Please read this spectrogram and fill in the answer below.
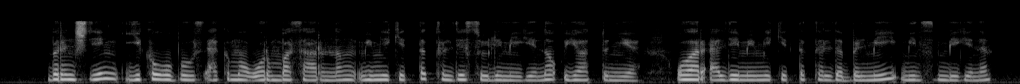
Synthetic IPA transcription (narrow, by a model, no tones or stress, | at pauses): bɪɾɪnʃɪd̪e̞nje̞kʲɪwo̞blˠəsækʲɪmɪwo̞ɾənbɑsɑɾənəɴme̞mle̞kʲe̞t̪ːɪk̚t̪ʰɪld̪e̞sɵjle̞me̞ɡʲe̞nɪʔʊjɑt̪̚d̪ʏnije̞ | wʔo̞lˠɑɾæld̪e̞me̞mle̞kʲe̞t̪ːɪk̚t̪ʰɪld̪ɪbɪlme̞jme̞nsɪmbe̞ɡʲe̞nɪ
